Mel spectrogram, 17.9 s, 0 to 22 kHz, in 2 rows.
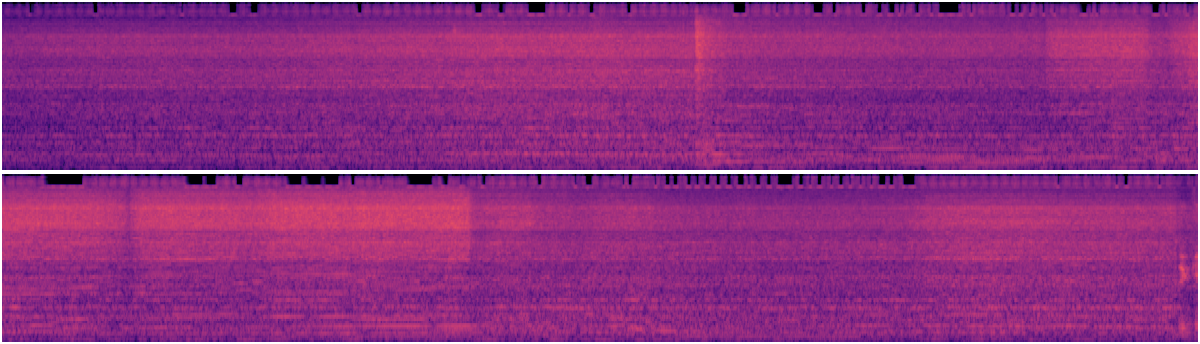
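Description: Stock cars racing in the NOSSCAR X2 Series First Tennessee 100 at Bristol Motor Speedway, a loud, unbroken engine drone with rising and falling pitch as cars pass close by.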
